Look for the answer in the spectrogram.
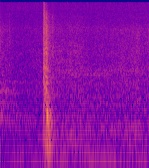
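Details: Owner's car, previously started after a jump then failed again: one sharp click at the key with no crank; no-start clicking, cause not confirmed.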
